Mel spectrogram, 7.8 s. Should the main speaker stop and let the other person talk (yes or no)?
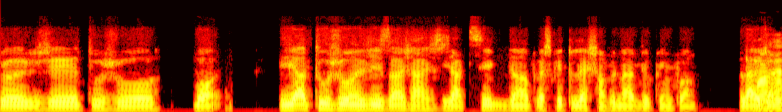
yes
